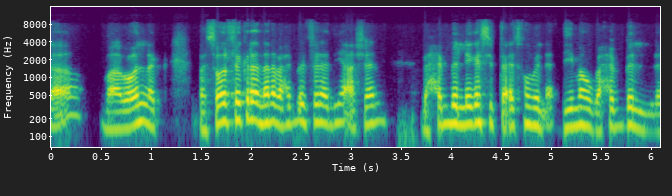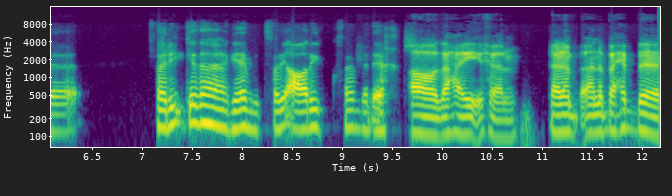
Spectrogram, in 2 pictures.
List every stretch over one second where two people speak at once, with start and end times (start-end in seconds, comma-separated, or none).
none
